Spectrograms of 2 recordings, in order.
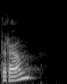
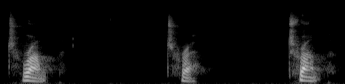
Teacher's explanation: Don't roll your R, don't trill your R, not Trump, Trump.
